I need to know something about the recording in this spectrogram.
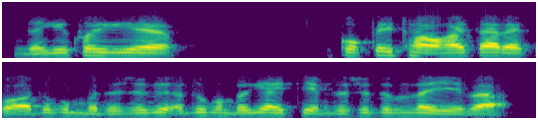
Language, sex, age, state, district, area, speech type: Manipuri, male, 60+, Manipur, Kangpokpi, urban, conversation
